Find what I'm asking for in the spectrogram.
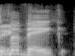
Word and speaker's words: Vivek: First of all, it is Vivek, and it rhymes with cake. And that is how you will always know how to pronounce that man's name.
